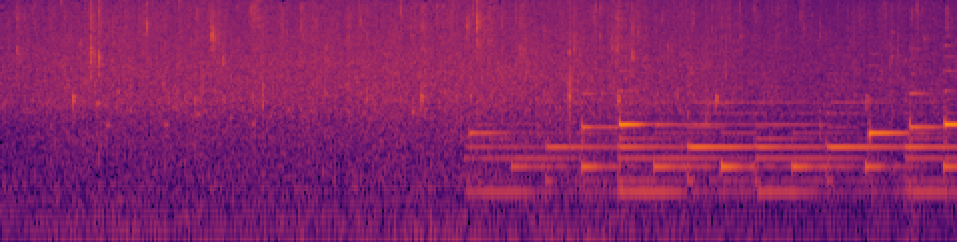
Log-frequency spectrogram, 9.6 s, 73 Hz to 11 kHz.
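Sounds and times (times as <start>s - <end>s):
heavy rain from a sudden rain shower pouring down: 0.0s - 9.5s
soft sustained musical notes playing a slow melody: 4.6s - 9.5s.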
